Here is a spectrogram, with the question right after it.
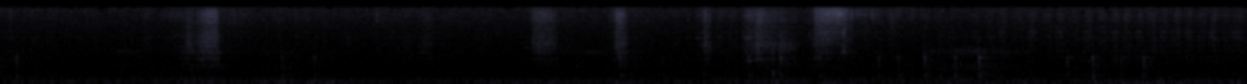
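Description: A metal mechanical pencil tip scratches continuous lines and shading along the forehead and hairline of a drawing on a flat white sheet of drawing paper, which rests on a table and is steadied by the left hand. Quiet, steady scratching and rubbing strokes are heard over a low background hum, with a few brighter swishing strokes standing out.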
